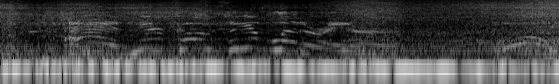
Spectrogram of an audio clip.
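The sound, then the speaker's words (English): A monster truck engine at a monster truck rally, in a Progressive advertisement with Flo and Jamie announcing, roars with a loud, steady low rumble that holds for the whole stretch. Sweeping rising and falling tones and indistinct voices ride on top of the drone. “Progressive presents Flo and Jamie announcing a monster truck rally.”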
